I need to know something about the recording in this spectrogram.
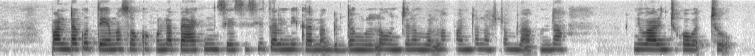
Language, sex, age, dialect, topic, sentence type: Telugu, female, 18-24, Southern, agriculture, statement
